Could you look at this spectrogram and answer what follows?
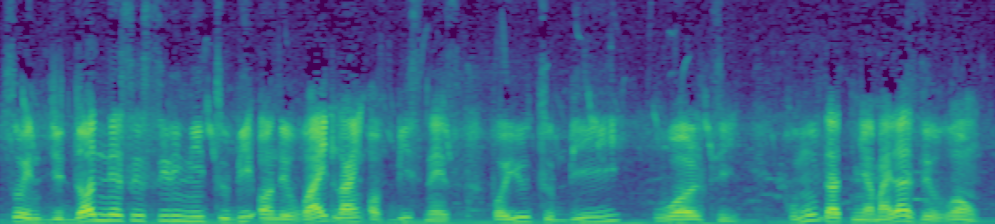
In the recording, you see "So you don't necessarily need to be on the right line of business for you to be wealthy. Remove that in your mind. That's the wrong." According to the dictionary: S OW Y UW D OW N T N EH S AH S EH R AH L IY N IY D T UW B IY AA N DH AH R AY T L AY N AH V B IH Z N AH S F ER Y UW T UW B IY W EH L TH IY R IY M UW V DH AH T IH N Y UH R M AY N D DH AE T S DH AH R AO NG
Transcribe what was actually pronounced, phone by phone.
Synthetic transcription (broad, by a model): S OW Y UW D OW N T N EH S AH S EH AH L IY N IY D T UW B IY AA N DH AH R AY T L AY N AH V B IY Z N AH S F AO Y UW T UW B IY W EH L T IY R IY M UW V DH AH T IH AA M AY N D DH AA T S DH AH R AO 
